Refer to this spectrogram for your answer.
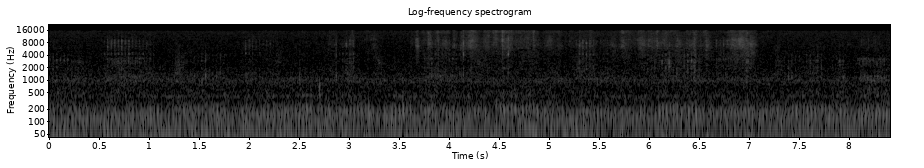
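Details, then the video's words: Purring male house cat at mealtime, close-miked with a Blue Yeti: a dense, unbroken low vibration fills the clip while crisp bites and licks crackle on top, a few sharper crunches standing out. "Cat Purring and Eating Sounds"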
